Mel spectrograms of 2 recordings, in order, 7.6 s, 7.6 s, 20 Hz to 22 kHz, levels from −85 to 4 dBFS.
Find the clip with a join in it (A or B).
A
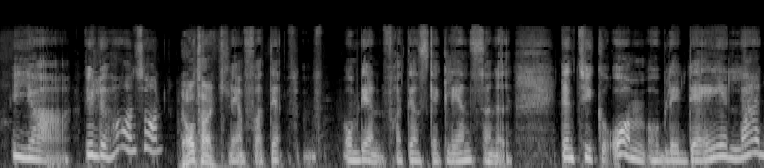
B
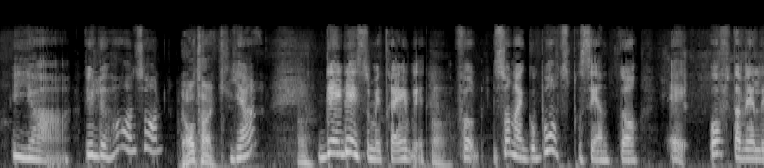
A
